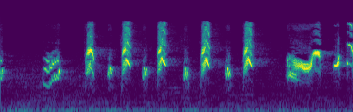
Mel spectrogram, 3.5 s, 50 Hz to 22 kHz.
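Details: Oriental magpie-robin, called wambi locally, a compilation of birds including a small local type and females calling to males: a run of sharp repeated chirps roughly every 0.2 seconds, bracketed by rising whistled notes, with faint low hum beneath.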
